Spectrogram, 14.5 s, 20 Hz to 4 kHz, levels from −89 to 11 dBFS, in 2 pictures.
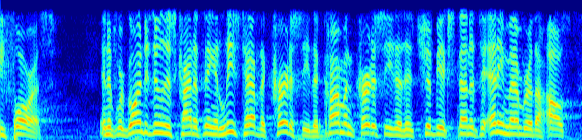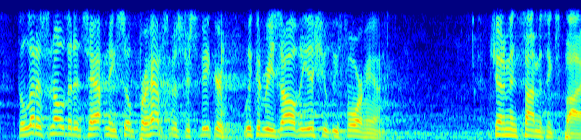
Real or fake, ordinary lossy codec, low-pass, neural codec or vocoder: fake; AAC, 32 kbps; 3.6 kHz; codec, 16 kHz, 8 kbps, FreqCodec, larger model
